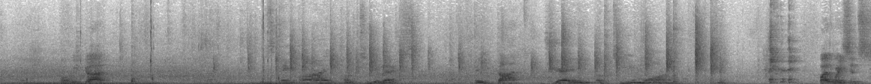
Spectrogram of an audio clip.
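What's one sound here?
An elderly man lectures calmly in an echoing room.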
